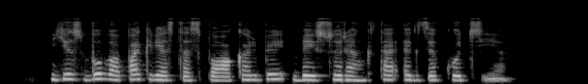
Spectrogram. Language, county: Lithuanian, Alytus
